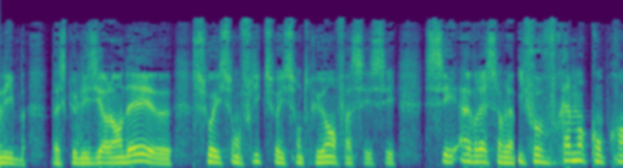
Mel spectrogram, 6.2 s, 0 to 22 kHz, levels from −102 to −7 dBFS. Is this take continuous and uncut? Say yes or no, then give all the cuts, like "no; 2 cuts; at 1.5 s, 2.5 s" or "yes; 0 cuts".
no; 2 cuts; at 1.9 s, 5.1 s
